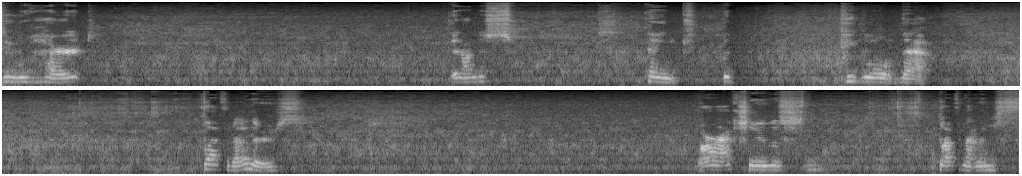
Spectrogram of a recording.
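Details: Young woman who has stuttered her entire life and still stutters despite speech therapy; finding: stuttering.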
